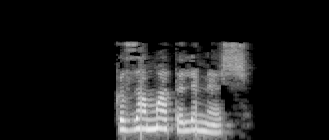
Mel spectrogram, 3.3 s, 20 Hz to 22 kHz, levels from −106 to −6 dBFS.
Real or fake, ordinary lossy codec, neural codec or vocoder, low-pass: real; MP3, 32 kbps; none; 7.2 kHz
